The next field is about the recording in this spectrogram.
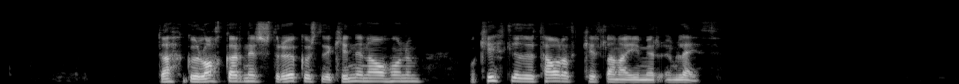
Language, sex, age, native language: Icelandic, male, 50-59, Icelandic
